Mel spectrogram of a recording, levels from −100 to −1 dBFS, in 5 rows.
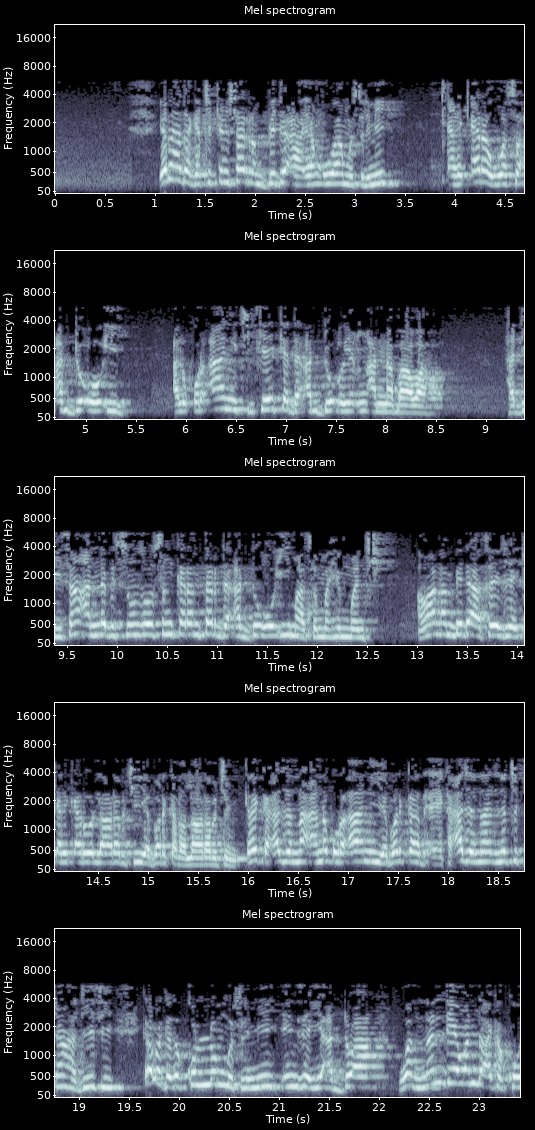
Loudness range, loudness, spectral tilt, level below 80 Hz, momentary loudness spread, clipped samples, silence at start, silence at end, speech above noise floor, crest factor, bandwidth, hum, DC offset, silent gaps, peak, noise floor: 2 LU; -15 LUFS; -4 dB/octave; -66 dBFS; 5 LU; under 0.1%; 0.8 s; 0 s; 33 dB; 14 dB; 5.8 kHz; none; under 0.1%; none; 0 dBFS; -47 dBFS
